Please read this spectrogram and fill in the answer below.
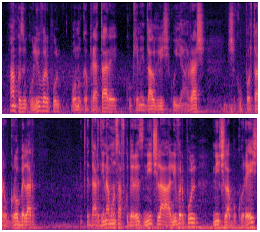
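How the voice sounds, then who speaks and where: Moderate pace and ordinary pitch variation. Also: man, very deep, low pitch for a man. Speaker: football ultras veteran. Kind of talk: podcast interview.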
